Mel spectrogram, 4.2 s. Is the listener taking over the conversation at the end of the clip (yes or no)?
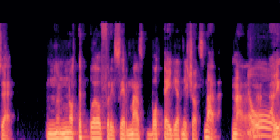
yes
